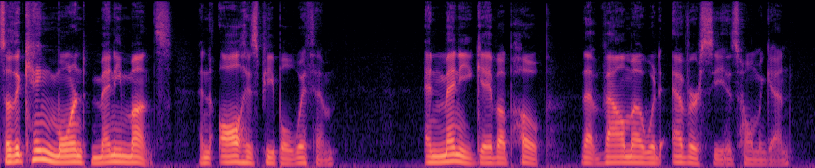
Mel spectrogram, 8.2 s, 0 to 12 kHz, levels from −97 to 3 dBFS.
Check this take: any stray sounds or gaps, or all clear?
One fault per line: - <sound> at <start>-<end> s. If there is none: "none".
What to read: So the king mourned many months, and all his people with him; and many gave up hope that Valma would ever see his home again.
none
